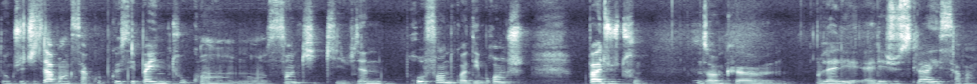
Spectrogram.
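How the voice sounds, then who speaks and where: A woman's somewhat breathy, medium-pitched voice, monotone and flat at a moderate pace, with long, frequent pauses and audible room echo. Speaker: family vlogger. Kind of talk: casual vlog talk to camera. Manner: hesitant, many fillers.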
